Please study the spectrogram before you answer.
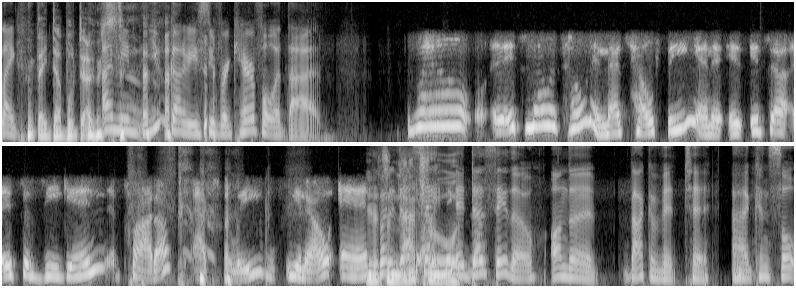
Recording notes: called into The Jubal Show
